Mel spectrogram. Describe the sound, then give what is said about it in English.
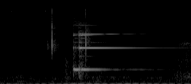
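A handbell is struck once with a mallet, the malleting technique, after a faint tap, giving a crisp staccato attack and a bright ringing tone that gradually fades. No one speaks. “Malleting is a is a staccato sound.”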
